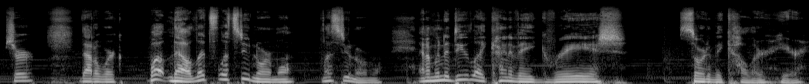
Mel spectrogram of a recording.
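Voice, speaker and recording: Husky guy streaming digital art, chatty n goofy, kinda mumbles to himself, soft music behind. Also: medium pitch, very animated, moderate pace. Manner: playful, self-deprecating, chatty with viewers; muttering to himself while working. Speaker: host of an art livestream. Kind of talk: casual livestream chat while demonstrating digital art. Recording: soft background music under the voice.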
